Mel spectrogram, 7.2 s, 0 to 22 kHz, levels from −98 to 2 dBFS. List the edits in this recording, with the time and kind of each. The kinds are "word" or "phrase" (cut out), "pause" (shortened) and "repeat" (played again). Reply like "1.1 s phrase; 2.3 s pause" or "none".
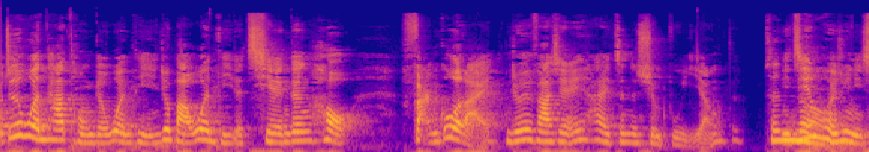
none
